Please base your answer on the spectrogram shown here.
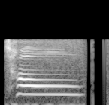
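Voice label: "cou3", Cantonese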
